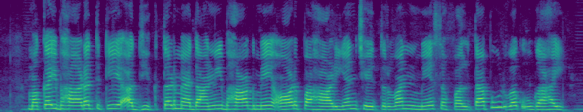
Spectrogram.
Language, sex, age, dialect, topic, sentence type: Magahi, male, 18-24, Western, agriculture, statement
